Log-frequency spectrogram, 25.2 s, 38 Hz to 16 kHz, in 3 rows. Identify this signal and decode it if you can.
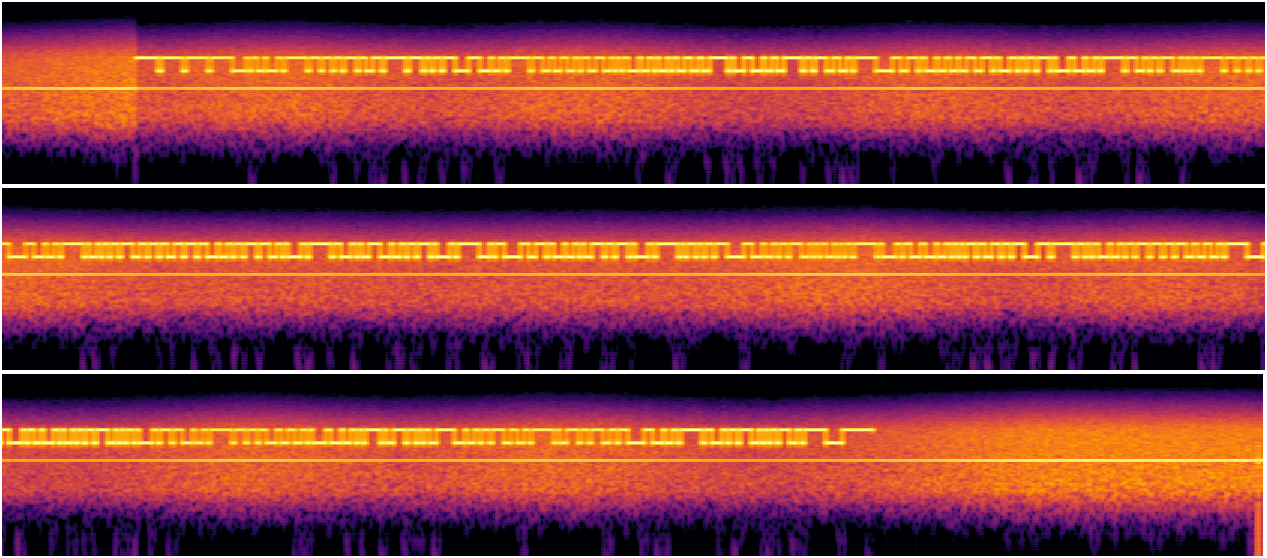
RTTY (45.45 baud, 850 Hz shift), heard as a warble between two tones, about 2050 Hz centre, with radio static and a steady whistle near 910 Hz. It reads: Q2K9 UIWR DIVZ V8TC LCN3 U4Q5 D021 73AB 3HTC B3F5 44EA YW9J 178T D431 QAIE XBJV 8B05 A47T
